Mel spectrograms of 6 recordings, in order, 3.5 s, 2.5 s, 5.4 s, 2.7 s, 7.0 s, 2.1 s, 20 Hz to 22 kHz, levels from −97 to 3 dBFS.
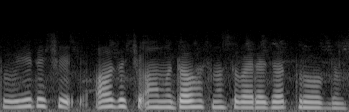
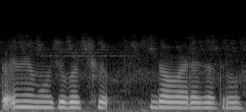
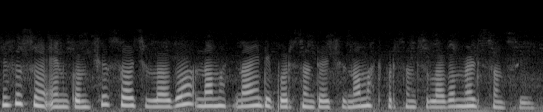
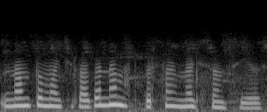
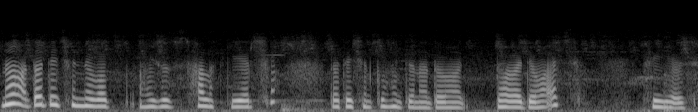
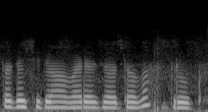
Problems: constant background noise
